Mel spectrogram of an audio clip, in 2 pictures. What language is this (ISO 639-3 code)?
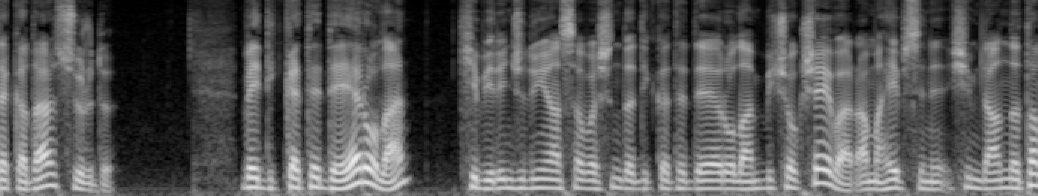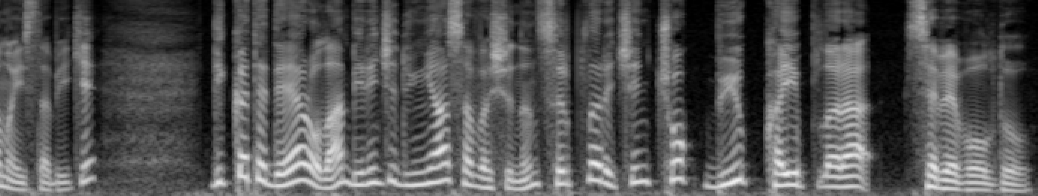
tur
